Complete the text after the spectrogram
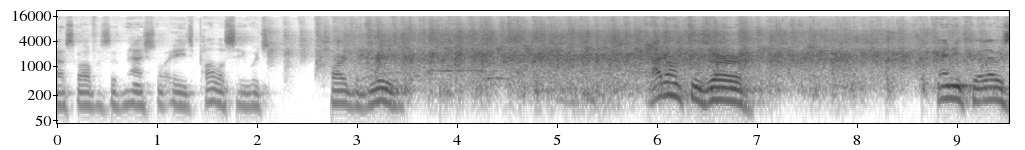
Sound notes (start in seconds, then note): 2.1 applause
